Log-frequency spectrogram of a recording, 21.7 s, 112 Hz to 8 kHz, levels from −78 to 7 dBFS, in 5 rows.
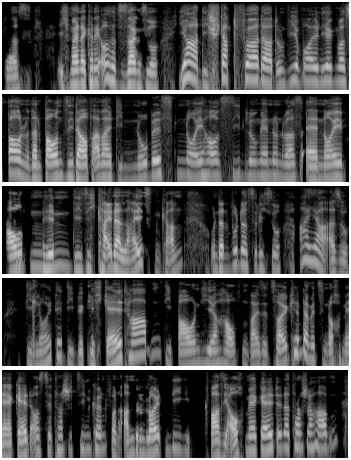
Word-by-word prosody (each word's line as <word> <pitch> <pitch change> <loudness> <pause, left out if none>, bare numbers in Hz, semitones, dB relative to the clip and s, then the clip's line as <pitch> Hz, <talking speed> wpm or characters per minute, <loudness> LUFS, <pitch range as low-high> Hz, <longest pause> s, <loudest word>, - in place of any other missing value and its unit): was. 110 +2 -5 0.3
Ich - - -6
meine, 150 +1 +7
da 155 - +7
kann 165 +1 0
ich - - +1
auch 200 - +2
sozusagen 145 -4 +4
so: 130 -1 -3 0.3
„Ja, 200 -1 +5
die 140 - -8
Stadt 200 +8 +3
fördert 185 -6 +3
und 145 +1 -8
wir 180 -1 -3
wollen 170 -1 -1
irgendwas 170 -3 -1
bauen.“ 170 -2 +4
Und 125 - -7
dann 130 -1 +1
bauen 140 +2 +5
sie 145 0 -5
da 140 -2 +6
auf 130 0 +5
einmal 140 0 +3
die 120 -2 -14
nobelsten 145 +7 -4
Neuhaussiedlungen 155 0 -4
und 145 -2 -9
was 135 0 -3
äh, 125 0 +2
Neubauten 145 +4 +2
hin, 160 +3 0
die 140 0 -7
sich 140 -2 -7
keiner 145 -2 +6
leisten 120 +3 -1
kann 135 +9 -5 0.3
und 145 - -12
dann 140 0 0
wunderst 175 -2 -4
du - - -11
dich 150 -3 -11
so: 145 -1 -9 0.2
„Ah 230 +2 -6
ja, 210 -4 -2
also, 110 -2 -6 0.3
die - - -12
Leute, 130 - -7
die 120 -7 -16
wirklich 115 -1 -7
Geld 170 +10 +2
haben, 195 +4 0
die 125 - -13
bauen 120 +2 -1
hier 125 -1 -4
haufenweise 115 -1 -4
Zeug 130 +4 -1
hin, 210 0 -3
damit 150 -7 -1
sie 120 - -15
noch - - -5
mehr 115 +1 +2
Geld 135 +1 +2
aus 160 -1 -3
der 165 +1 -8
Tasche 165 0 -3
ziehen 175 -2 -14
können 175 -1 -4
von 140 -6 -6
anderen 145 0 -3
Leuten, 155 +3 +2
die 165 -4 -13
quasi 125 -2 +2
auch 125 +5 +2
mehr 165 0 0
Geld 170 +3 +3
in 180 - -3
der 185 -1 -2
Tasche 190 -1 -4
haben 185 +8 -2
150 Hz, 225 wpm, -22 LUFS, 130-170 Hz, 0.3 s, meine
